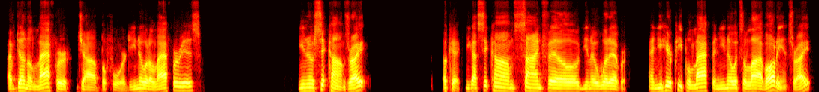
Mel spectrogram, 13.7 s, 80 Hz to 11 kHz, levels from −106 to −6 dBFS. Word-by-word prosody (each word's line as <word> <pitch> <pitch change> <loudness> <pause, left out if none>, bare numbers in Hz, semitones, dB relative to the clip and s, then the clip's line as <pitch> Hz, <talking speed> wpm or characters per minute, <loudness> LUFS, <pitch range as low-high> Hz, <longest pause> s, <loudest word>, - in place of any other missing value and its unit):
I've 105 -1 -2
done 125 -1 +2
a 100 - -1
laugher 90 0 +1
job 85 -2 -2
before. 70 - -7
Do 85 - -14
you 100 - -7
know 115 0 0
what - - +2
a - - +1
laugher 120 +10 +1
is? 140 +1 -1 1.6
You 120 +1 -3
know, 125 0 0
sitcoms, 160 +8 -1
right? 455 -2 +4 1.3
Okay, 480 +1 -2
you - - -11
got - - +1
sitcoms, 135 -6 -1
Seinfeld, 110 -3 +1
you 110 - -6
know, 105 0 -1
whatever, 105 -2 0 0.4
and 110 0 -5
you 120 - -1
hear 145 +2 +3
people 115 -2 -4
laughing, 130 -3 +3
you 105 - -5
know 115 0 +2
it's - - -4
a - - +1
live 105 -1 +4
audience, - - +3
right? - - 0
115 Hz, 165 wpm, -23 LUFS, 105-125 Hz, 1.6 s, right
